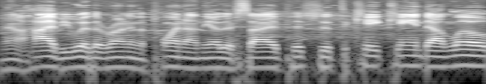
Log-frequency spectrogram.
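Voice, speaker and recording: A man rattles off his words at a very fast pace while noticeable background noise runs underneath. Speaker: sports broadcaster. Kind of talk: live play-by-play game call.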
